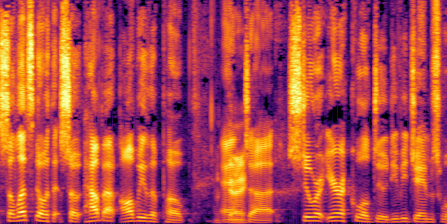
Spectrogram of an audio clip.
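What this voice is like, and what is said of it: Usual voice. Nothing is said of it.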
